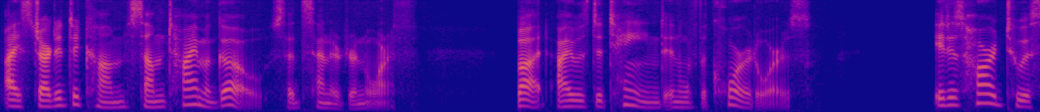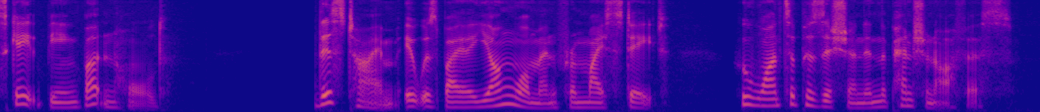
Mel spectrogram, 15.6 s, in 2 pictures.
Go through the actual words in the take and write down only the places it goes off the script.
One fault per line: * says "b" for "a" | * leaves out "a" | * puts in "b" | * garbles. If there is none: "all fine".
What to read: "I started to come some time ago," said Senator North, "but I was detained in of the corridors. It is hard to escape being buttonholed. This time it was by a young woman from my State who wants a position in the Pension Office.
all fine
